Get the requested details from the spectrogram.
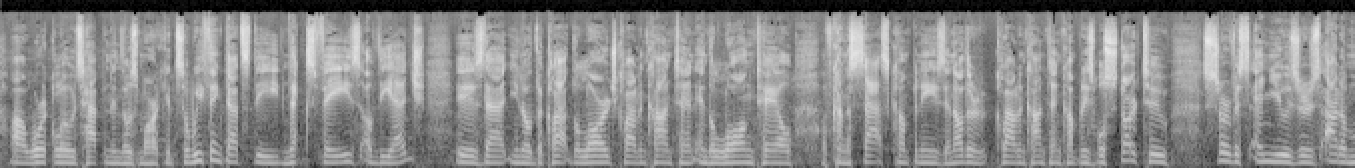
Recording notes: Live from ITW 2019 in Atlanta on JSA TV.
